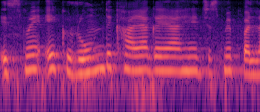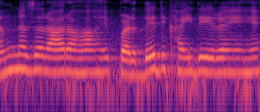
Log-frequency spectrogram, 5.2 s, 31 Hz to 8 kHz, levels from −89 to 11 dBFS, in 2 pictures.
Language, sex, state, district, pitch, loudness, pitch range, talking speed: Hindi, female, Bihar, Darbhanga, 230 Hz, -22 LUFS, 225-250 Hz, 195 wpm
